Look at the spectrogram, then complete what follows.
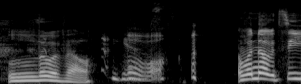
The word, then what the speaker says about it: Louisville: It's Louisville, right? Louisville, yeah. As long as you don't say the S, it is correct. Louisville.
